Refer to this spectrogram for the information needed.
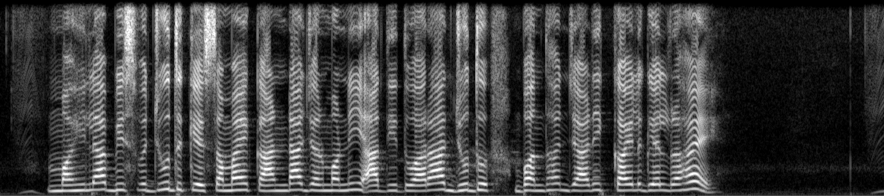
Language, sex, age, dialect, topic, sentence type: Magahi, female, 31-35, Western, banking, statement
